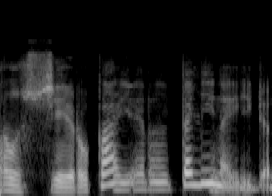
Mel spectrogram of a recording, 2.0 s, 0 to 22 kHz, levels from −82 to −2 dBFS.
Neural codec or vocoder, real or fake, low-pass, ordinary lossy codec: codec, 16 kHz, 1 kbps, FunCodec, trained on Chinese and English, 50 frames a second; fake; 7.2 kHz; Opus, 24 kbps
